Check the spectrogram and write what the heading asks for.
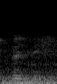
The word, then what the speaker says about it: Oezdemir: Comment vous prononcez votre nom? Oezdemir.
